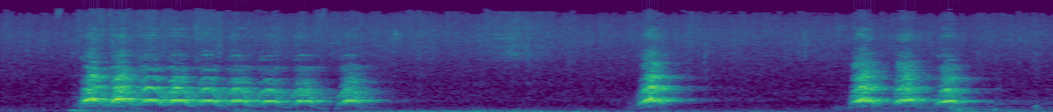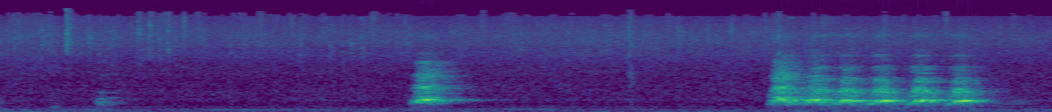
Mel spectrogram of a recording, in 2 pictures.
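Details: Barking dog outdoors: a long rough volley of barks lasting over two seconds, then scattered single barks and a pair, ending with another sustained volley; faint low hum underneath.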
